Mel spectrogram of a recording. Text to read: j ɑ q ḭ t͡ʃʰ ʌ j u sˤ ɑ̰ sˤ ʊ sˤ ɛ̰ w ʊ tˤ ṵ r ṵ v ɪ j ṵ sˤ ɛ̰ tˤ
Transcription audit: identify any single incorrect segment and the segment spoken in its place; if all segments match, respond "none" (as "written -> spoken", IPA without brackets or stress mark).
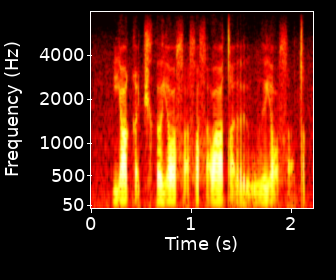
none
